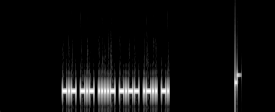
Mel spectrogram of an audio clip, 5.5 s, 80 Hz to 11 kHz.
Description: Morse code, heard as a keyed tone, about 38 wpm, 700 Hz. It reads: KK4YLN
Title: USA Call Signs - 6x Character Spacing - 40wpm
